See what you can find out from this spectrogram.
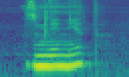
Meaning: to change
- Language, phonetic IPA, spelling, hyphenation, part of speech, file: Czech, [ˈzm̩ɲɛɲɪt], změnit, změ‧nit, verb, Cs-změnit.ogg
